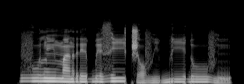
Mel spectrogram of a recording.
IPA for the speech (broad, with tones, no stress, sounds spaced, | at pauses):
v u˦ l ĩ˦ m ã˦ r ɪ˦ ɓ ɪ˦ z iː˦ t͡ʃ ɔ˨ v i˨ b iː˦ ɗ uː˦ v ĩ˨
